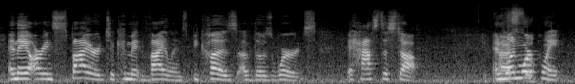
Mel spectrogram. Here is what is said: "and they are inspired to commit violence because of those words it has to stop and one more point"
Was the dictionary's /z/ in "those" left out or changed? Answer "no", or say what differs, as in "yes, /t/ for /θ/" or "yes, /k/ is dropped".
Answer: no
